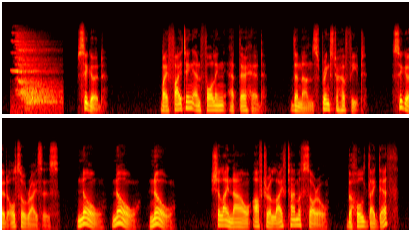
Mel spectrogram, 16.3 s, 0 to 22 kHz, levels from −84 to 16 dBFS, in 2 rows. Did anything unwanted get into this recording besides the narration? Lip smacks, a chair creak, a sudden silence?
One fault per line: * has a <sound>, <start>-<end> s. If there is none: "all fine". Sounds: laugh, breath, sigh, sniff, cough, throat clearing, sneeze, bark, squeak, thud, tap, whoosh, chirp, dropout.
* has a squeak, 0.1-1.2 s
